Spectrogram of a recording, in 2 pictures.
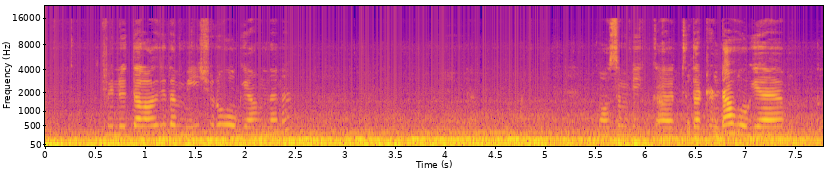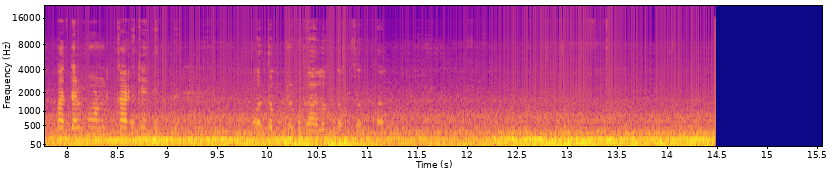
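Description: A car drives along an asphalt road, with tyre and engine rumble heard from inside the cabin.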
